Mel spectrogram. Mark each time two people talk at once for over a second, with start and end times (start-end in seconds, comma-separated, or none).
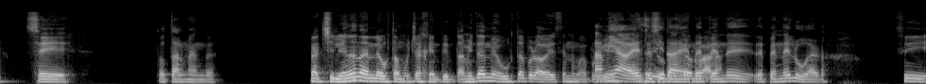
5.9-7.3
